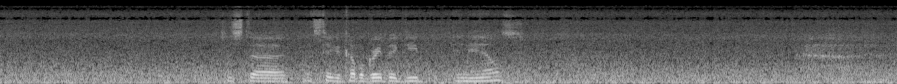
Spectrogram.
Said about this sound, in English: So thought we would um, maybe just spend a minute here, and I'm just going to let you breathe and listen to the waterfall.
